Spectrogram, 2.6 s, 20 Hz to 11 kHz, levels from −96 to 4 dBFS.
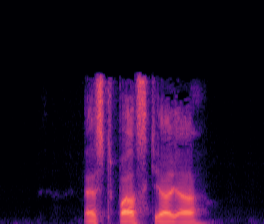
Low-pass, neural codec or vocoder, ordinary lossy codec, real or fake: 7.2 kHz; codec, 16 kHz, 0.8 kbps, ZipCodec; MP3, 48 kbps; fake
